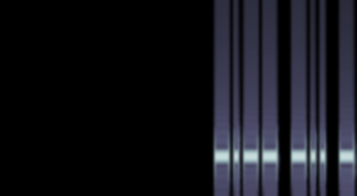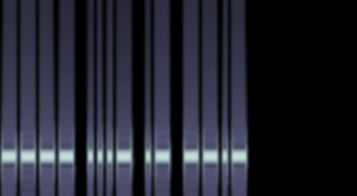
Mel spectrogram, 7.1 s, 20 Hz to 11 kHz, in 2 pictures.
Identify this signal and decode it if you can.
Morse code, heard as a keyed tone, about 25 wpm, 700 Hz. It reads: YD0VAQ
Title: DXCC-100 Call Signs - 6 Characters - 25wpm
